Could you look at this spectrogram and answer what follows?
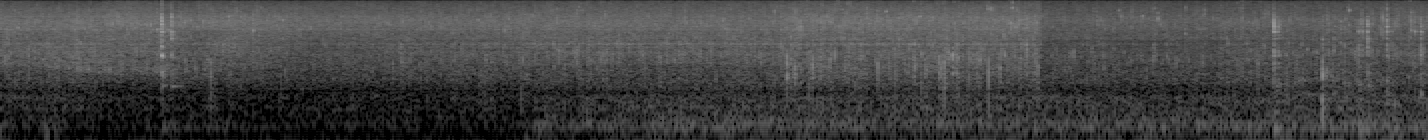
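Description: Silverside fish fry in hot oil with a steady, soft crackling sizzle and scattered pops, fairly quiet and continuous throughout, with no voices.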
